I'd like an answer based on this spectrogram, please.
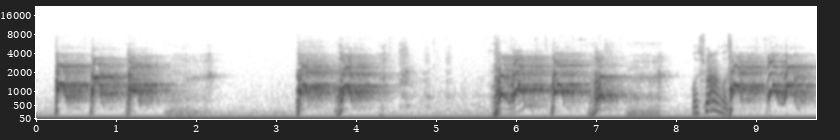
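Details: Frightened by an RC car, Zeus the Miniature Pinscher fires off quick groups of shrill barks with gaps between, plus one rising whine-like yelp near the end; a low murmur sits in the pauses.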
